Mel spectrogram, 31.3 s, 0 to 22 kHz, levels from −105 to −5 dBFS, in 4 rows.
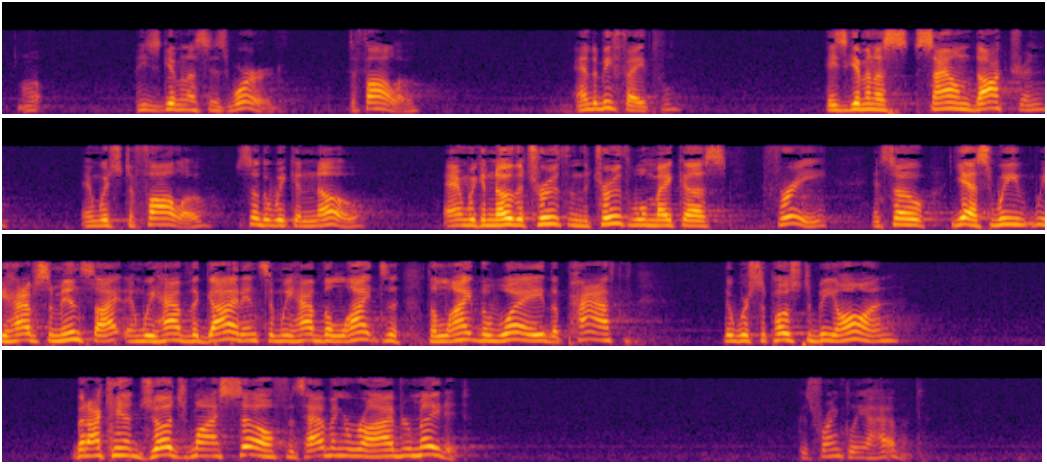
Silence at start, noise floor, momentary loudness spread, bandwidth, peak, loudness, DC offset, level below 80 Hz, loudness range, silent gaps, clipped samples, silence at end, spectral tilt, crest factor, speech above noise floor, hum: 0.1 s; -70 dBFS; 16 LU; 8 kHz; -4 dBFS; -25 LUFS; under 0.1%; -66 dBFS; 9 LU; none; under 0.1%; 1.05 s; -3.5 dB/octave; 22 dB; 45 dB; none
